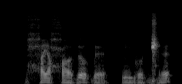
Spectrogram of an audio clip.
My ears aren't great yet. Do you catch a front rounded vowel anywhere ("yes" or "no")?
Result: no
